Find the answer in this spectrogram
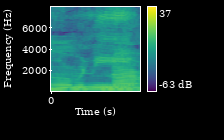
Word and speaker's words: Normani: We have like Normani. Is that how you say her name? Yeah. Mm-hmm. Normani.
